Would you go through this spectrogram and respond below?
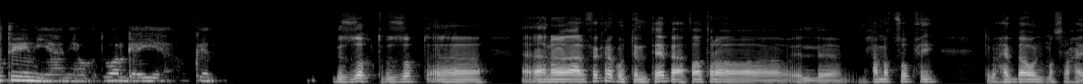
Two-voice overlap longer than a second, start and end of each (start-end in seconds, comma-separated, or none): none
